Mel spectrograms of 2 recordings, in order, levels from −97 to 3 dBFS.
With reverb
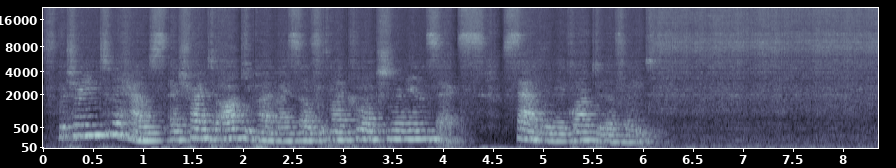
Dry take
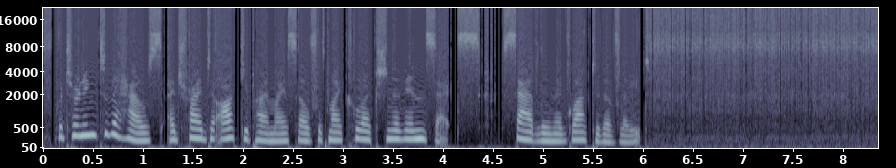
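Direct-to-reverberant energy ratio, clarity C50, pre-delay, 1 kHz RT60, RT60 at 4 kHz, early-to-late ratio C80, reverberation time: -8.5 dB, 3.5 dB, 21 ms, 0.50 s, 0.35 s, 8.5 dB, 0.55 s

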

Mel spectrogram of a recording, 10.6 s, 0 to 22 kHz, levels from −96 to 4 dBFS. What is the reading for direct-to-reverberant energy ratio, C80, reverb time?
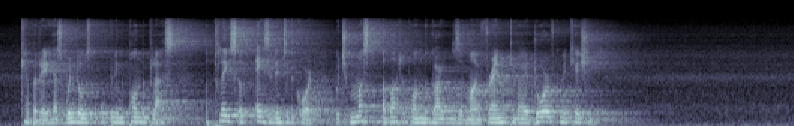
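5.0 dB, 7.5 dB, 1.9 s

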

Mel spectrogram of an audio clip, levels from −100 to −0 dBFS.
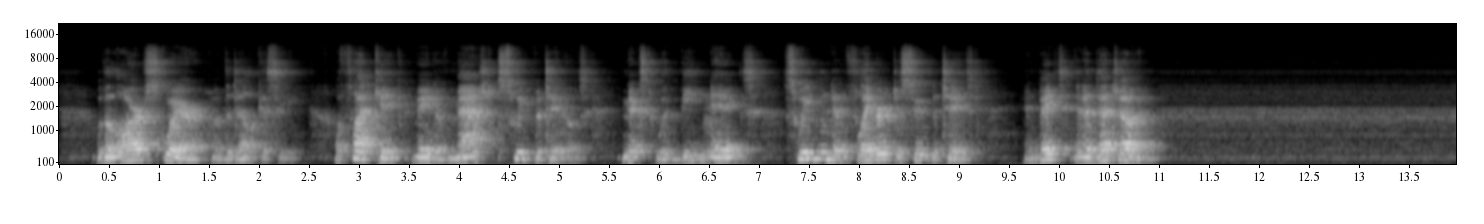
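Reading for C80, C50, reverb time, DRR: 8.0 dB, 4.0 dB, 0.60 s, -10.5 dB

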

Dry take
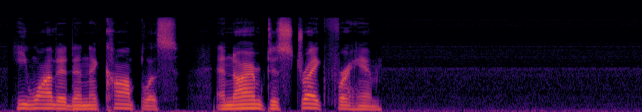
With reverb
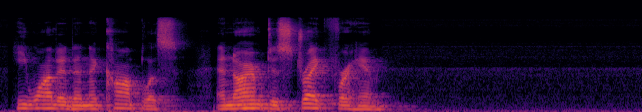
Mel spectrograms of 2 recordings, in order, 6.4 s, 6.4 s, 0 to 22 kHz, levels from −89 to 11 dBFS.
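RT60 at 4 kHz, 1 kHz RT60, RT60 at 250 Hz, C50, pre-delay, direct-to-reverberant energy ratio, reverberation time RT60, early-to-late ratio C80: 0.45 s, 0.55 s, 1.0 s, 14.0 dB, 4 ms, 9.5 dB, 0.65 s, 17.0 dB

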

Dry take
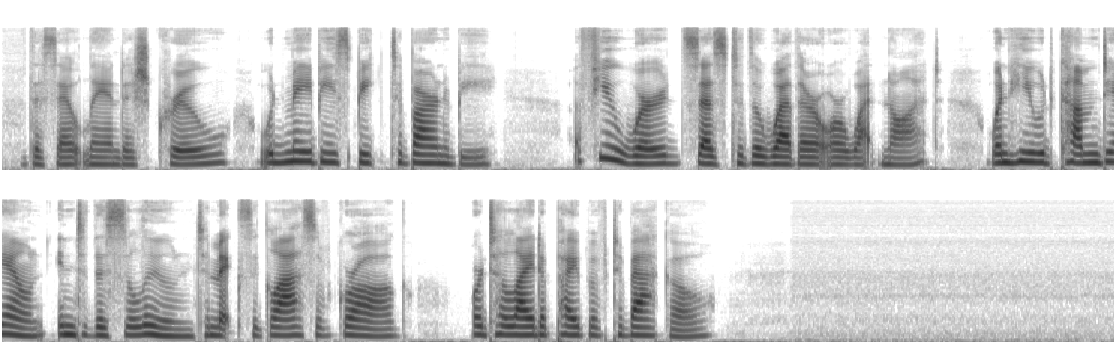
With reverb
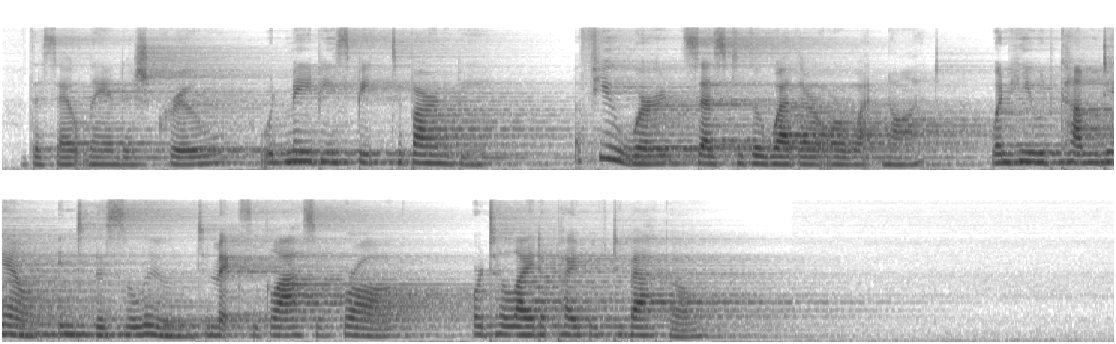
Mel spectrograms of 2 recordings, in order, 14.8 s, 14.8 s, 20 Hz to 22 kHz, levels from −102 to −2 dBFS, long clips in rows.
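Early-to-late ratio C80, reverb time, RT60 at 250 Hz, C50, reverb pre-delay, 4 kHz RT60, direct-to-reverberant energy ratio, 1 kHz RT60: 7.5 dB, 2.7 s, 2.7 s, 6.5 dB, 9 ms, 2.5 s, 5.5 dB, 2.7 s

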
